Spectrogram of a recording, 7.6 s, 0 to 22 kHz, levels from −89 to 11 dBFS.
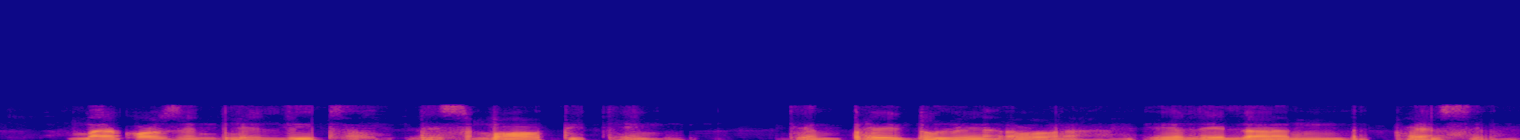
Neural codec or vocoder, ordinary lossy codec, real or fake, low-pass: codec, 16 kHz in and 24 kHz out, 0.6 kbps, FireRedTTS-2 codec; none; fake; 5.4 kHz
